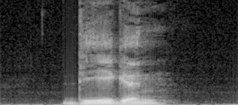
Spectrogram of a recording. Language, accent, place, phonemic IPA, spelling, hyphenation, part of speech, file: German, Germany, Berlin, /ˈdeːɡən/, Degen, De‧gen, noun, De-Degen.ogg
- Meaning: 1. rapier, smallsword 2. épée 3. dagger 4. hero, warrior, soldier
